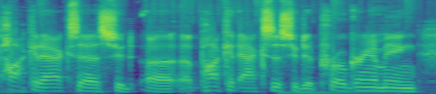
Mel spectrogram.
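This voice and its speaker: A man hosting a casual interview, chatting in a halting, rambling and encouraging way. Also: mid-range voice, steady tone, fairly bright tone. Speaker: interviewer, stream host.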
